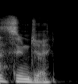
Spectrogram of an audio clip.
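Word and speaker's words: Sungjae: This is the Soon JM redemption story we've been waiting to tell. Am I right? – No. – come on. – So it's Sunjay. – I pronounce it Sunjay.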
